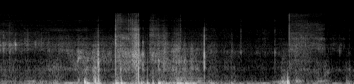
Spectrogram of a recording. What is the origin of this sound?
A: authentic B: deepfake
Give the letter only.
B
